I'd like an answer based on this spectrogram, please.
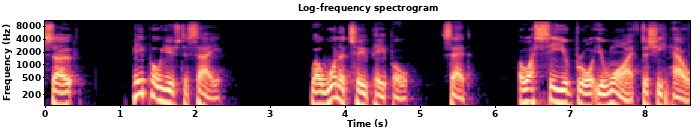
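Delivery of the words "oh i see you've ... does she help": mock-derogatory, belittling tone, faster. Recalling people remarking on the speaker's wife coming along, mimicking a derogatory tone. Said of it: "in a very, very derogatory kind of tone of voice".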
